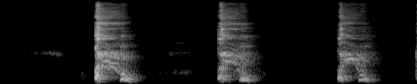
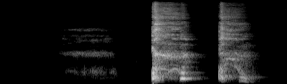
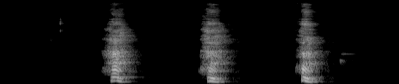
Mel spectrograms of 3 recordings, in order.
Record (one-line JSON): {"three_cough_length": "4.2 s", "three_cough_amplitude": 32768, "three_cough_signal_mean_std_ratio": 0.34, "cough_length": "2.9 s", "cough_amplitude": 32768, "cough_signal_mean_std_ratio": 0.34, "exhalation_length": "4.0 s", "exhalation_amplitude": 17398, "exhalation_signal_mean_std_ratio": 0.29, "survey_phase": "beta (2021-08-13 to 2022-03-07)", "age": "45-64", "gender": "Female", "wearing_mask": "No", "symptom_none": true, "smoker_status": "Ex-smoker", "respiratory_condition_asthma": false, "respiratory_condition_other": false, "recruitment_source": "REACT", "submission_delay": "2 days", "covid_test_result": "Negative", "covid_test_method": "RT-qPCR", "influenza_a_test_result": "Negative", "influenza_b_test_result": "Negative"}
